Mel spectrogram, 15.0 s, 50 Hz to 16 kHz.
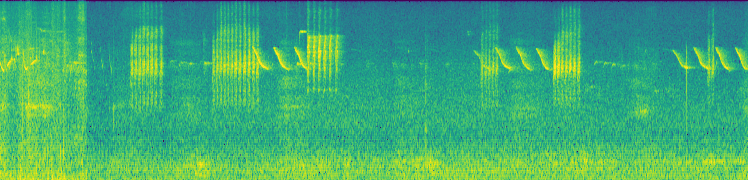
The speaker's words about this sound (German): Ja, die Vögelchen waren gerade keine 5 Meter weg. Direkt hier im Gebüsch neben dem Weg.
